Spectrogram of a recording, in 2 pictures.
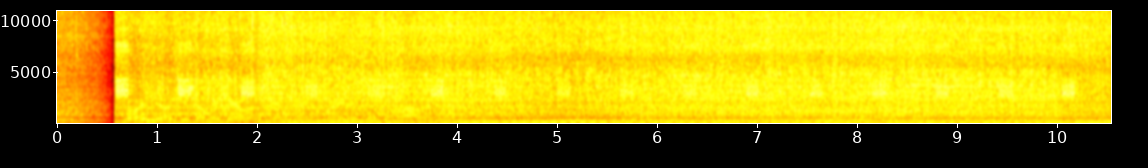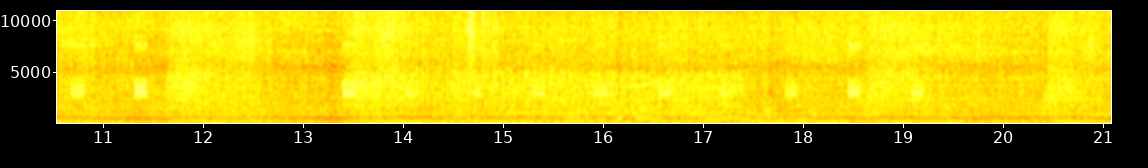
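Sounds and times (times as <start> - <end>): tractor engines running: 0.0 - 21.0.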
